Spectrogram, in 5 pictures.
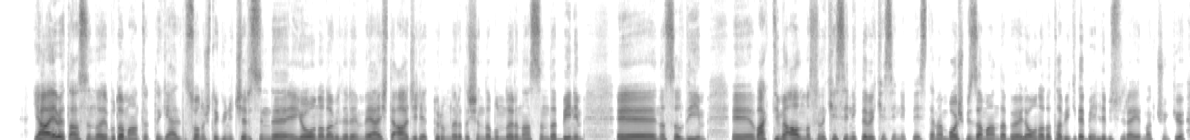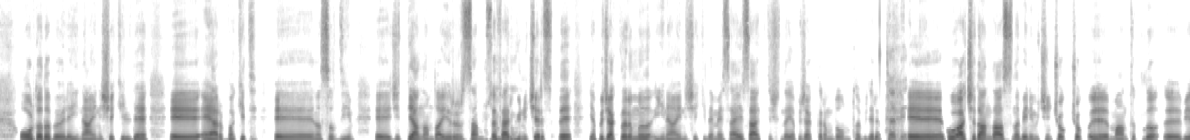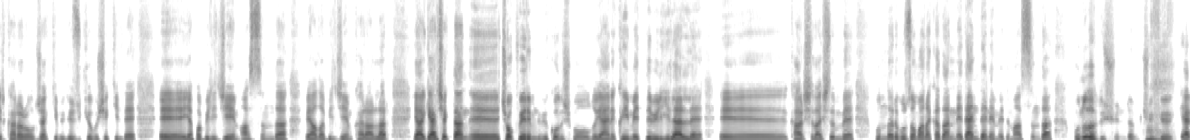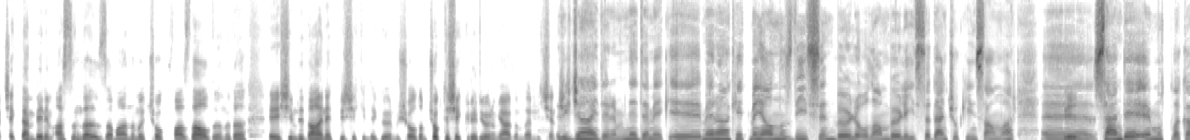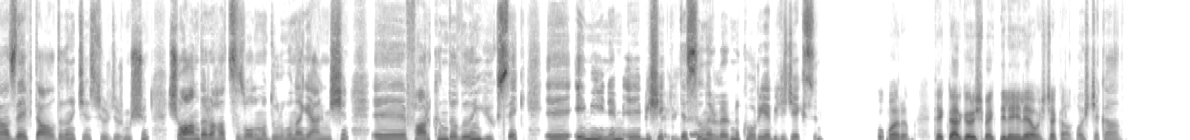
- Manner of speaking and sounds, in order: other background noise; tapping; chuckle
- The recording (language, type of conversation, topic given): Turkish, advice, E-postalarımı, bildirimlerimi ve dosyalarımı düzenli ve temiz tutmanın basit yolları nelerdir?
